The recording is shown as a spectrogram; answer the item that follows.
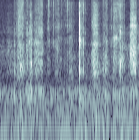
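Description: Small scissors cutting through corrugated cardboard: faint, irregular crunching snips, the sharpest about a second in.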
